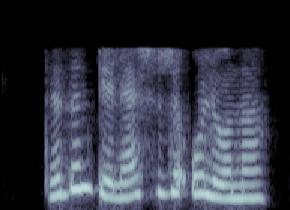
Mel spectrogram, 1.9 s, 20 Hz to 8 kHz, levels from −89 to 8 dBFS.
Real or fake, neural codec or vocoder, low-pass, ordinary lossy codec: real; none; 7.2 kHz; AAC, 16 kbps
